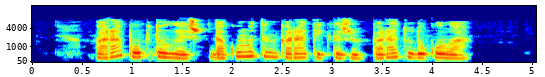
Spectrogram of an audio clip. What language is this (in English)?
Mari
